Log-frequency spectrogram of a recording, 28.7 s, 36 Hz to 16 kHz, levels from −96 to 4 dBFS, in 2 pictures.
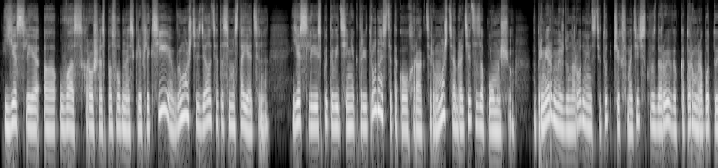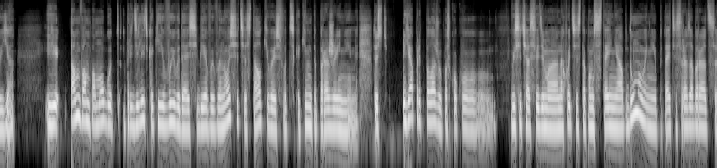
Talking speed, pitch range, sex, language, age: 135 wpm, 155-185 Hz, female, Russian, 20-39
